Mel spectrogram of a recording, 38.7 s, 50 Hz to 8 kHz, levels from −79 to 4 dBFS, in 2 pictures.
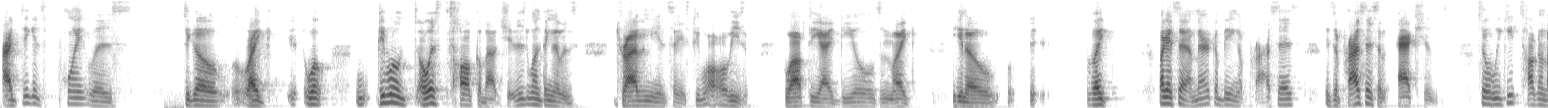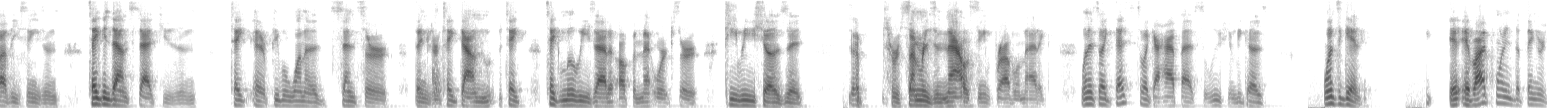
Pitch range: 115-155 Hz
